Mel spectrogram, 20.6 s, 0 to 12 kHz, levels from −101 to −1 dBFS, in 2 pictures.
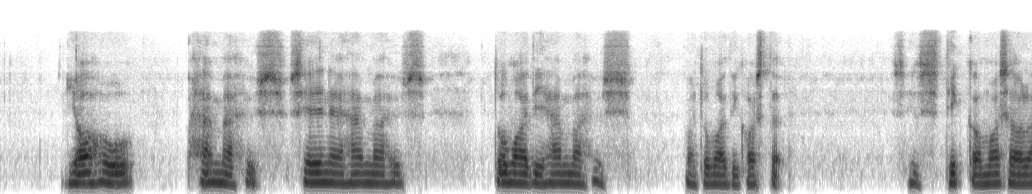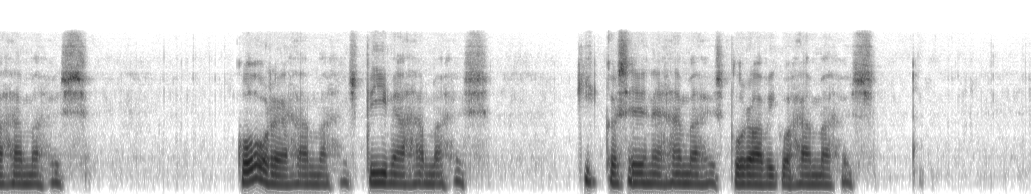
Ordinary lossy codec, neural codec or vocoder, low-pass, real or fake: MP3, 96 kbps; codec, 16 kHz, 4.8 kbps, FACodec; 7.2 kHz; fake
